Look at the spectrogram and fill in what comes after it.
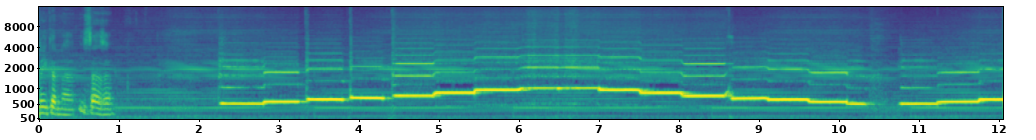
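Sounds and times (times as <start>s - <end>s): bamboo flute playing scale: 2.2s - 12.0s.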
